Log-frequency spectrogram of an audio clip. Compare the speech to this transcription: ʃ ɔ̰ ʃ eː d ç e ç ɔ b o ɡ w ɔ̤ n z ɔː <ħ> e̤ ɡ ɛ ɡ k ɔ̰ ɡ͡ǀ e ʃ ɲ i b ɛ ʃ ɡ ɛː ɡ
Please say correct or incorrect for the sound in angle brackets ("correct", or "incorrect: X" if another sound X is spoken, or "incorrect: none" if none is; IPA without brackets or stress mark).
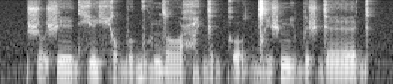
correct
